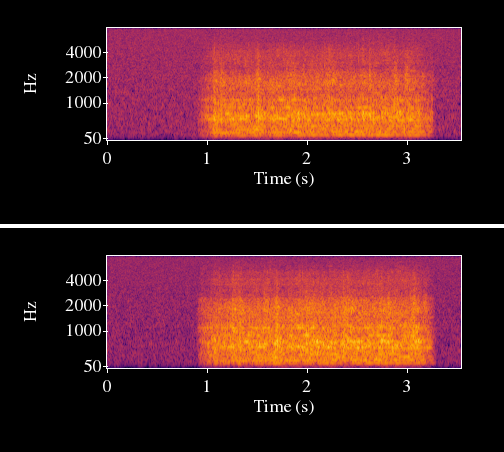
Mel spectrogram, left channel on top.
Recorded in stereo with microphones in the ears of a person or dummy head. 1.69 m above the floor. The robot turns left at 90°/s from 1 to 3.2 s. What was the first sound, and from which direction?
Only background noise.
